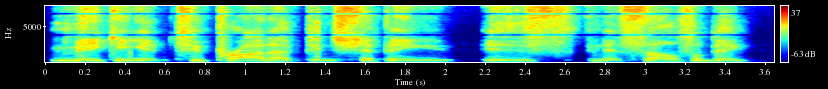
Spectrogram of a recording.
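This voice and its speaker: Deep husky-voiced man, rambling. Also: fairly even intonation, moderate pace, dry recording. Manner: thoughtful, rambling, many fillers and restarts. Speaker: game writer and designer guest. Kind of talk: conversational podcast interview.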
